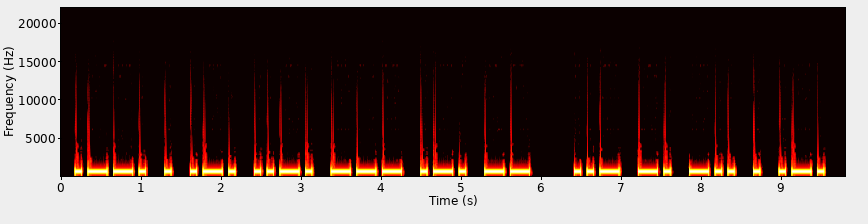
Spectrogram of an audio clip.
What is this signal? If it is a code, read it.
Morse code, heard as a keyed tone, about 15 wpm, 700 Hz. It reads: PERFORM UNDER
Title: Sentences from Top 1000 Words - Review Part 6 - 15wpm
